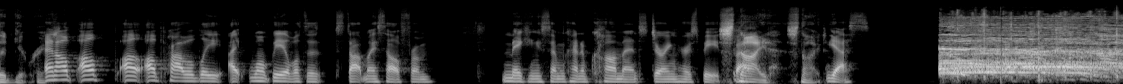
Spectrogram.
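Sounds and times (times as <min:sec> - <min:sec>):
speech: 0:00.0 - 0:08.7
crowd applauding and cheering: 0:09.4 - 0:11.2.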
